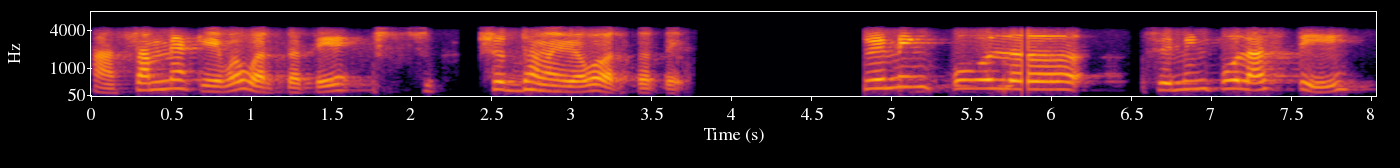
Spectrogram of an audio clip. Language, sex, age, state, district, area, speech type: Sanskrit, female, 30-45, Karnataka, Shimoga, urban, conversation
